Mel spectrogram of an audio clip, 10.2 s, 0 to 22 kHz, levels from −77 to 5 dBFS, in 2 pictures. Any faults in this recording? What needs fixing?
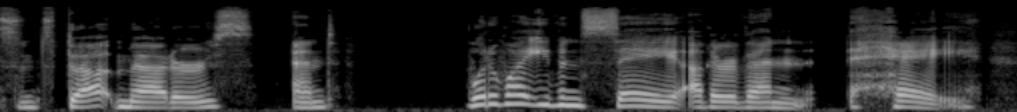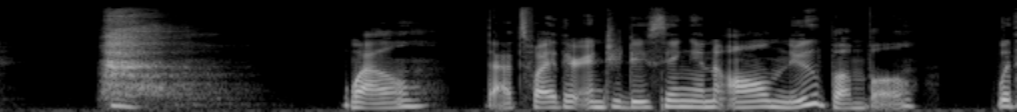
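Nothing needs fixing: the speech signal has no technical faults to be heard anywhere in the recording.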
